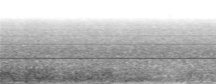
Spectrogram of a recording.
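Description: Steady rushing noise with a thin high tone held through it: a noise drone in an experimental ambient track.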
